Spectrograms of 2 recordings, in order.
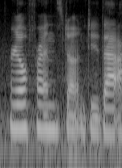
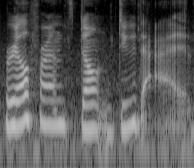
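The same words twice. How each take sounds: First: Said in the usual way. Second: Slow, stressing real; trying it out. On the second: Shown as a demonstration. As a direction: test the line slowly, leaning on real. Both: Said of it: "weighing answer options aloud".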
